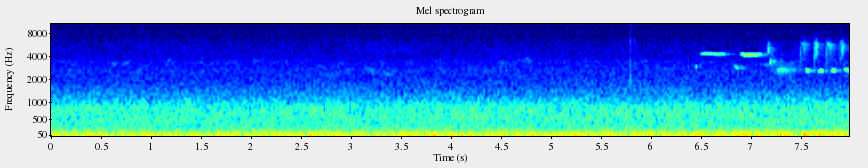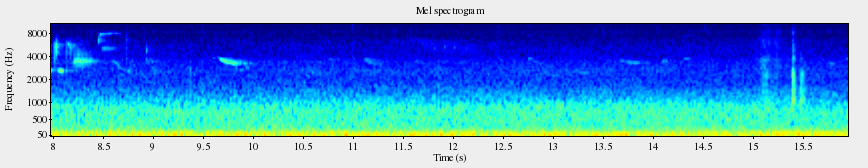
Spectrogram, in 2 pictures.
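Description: A bird calls briefly about halfway through, a few short high chirps and a quick trill, over a steady low rumble of outdoor noise. There is a single faint click near the end.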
